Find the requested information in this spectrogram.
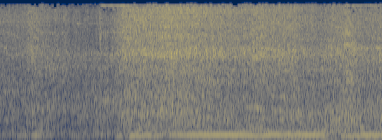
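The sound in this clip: A car engine pulls away from a hospital: a steady low hum that steps up and grows louder about two seconds in, then holds firm to the end.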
